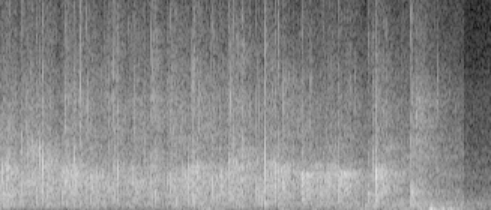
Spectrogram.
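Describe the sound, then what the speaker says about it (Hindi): Applause welcoming guests at a mushaira poetry gathering, a dense, steady wash of many hands clapping that fills the whole stretch and fades out at the end. "भरपूर तालियों के साथ हमारे मेहमानों का इस्तकबाल करें"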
